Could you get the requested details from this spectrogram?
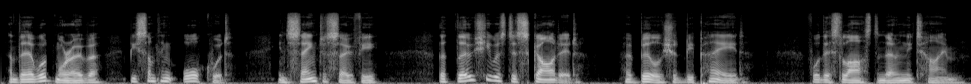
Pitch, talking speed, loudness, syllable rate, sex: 105 Hz, 160 wpm, -18 LUFS, 5.1 syllables/s, male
